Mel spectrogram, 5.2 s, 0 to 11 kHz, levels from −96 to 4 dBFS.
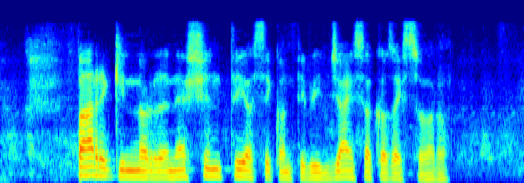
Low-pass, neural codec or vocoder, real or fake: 7.2 kHz; codec, 16 kHz, 1.1 kbps, Voila-Tokenizer; fake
